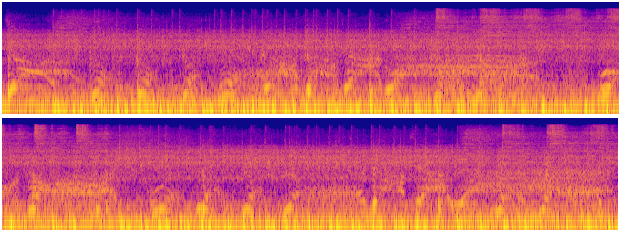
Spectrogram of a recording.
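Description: Hardcore band playing live: fast, dense drumming with cymbal crashes, heavy guitar through a Marshall amp, and a vocalist yelling into the microphone.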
